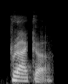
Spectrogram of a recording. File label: "cracker", Indian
